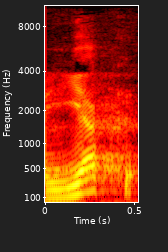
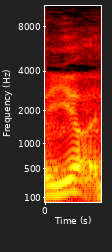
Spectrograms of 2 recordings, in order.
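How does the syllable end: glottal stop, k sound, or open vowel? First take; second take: k sound; glottal stop. First: The syllable ends with a k sound. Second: The syllable ends with a glottal stop. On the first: "Kalau yak jadi huruf kaf" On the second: "Kalau ya jadi huruf hamzah"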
